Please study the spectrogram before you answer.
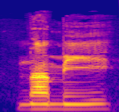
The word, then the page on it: nami: Apatani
